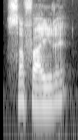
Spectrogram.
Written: safaire

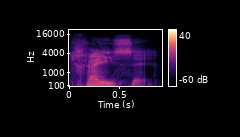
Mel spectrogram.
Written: creisse

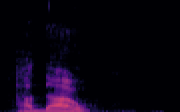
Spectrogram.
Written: adaut

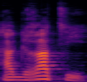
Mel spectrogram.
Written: agrati

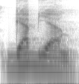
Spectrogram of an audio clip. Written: gabian

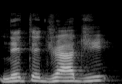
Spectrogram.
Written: netejagi

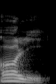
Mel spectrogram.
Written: oli

